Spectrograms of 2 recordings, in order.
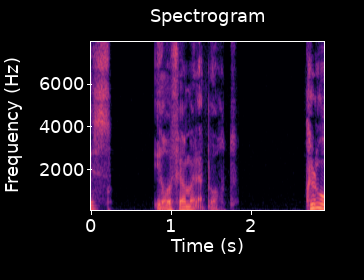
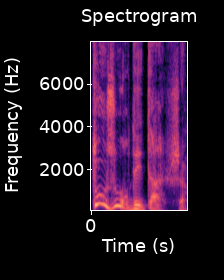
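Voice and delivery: higher, exasperated rebuke; scolding grumble; 6 semitones higher, 4 dB louder than usual. A narrator's reading. Boss rebukes Claude for his stains, exasperated. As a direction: scold a clumsy underling, pitch raised. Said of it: "gronda l'autre".

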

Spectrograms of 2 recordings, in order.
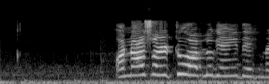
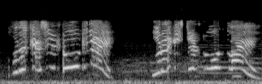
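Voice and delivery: high panicked cry as the castle falls; real panic at the collapse; 10 semitones higher than usual. Real, not acted. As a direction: shout it up high in real alarm.

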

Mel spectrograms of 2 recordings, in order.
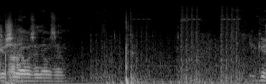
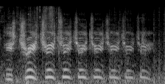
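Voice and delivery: urgent callout; 11 semitones higher, 4 dB quieter than usual. Real, not acted. Urgent callout of enemy position.

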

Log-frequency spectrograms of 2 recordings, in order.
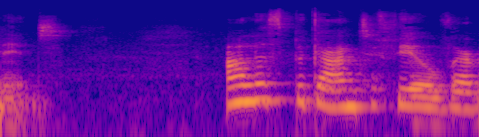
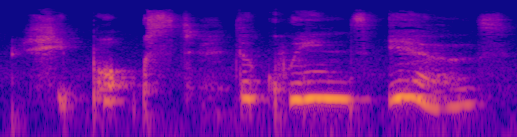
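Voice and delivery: slow, secretive whisper; whispered gossip; 6 semitones higher, much slower than usual. A narrator's reading. Rabbit confides scandal to Alice in a whisper. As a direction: whisper the scandal, taking your time.

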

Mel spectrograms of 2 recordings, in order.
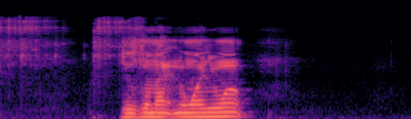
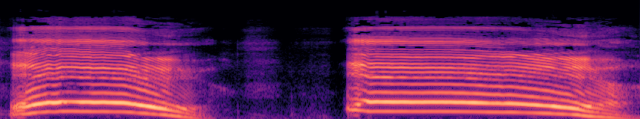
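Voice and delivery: long, loud high yeah; drawn-out yeah; 5 semitones higher, 5 dB louder than usual. Real, not acted. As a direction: stretch the cheer out. Drawn-out cheer.

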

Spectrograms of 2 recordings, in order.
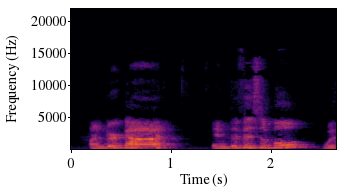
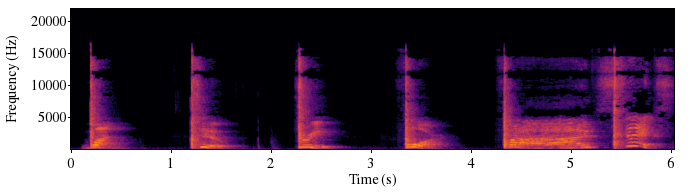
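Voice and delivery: each number called out loud with a clap; loud counting; 7 dB louder, much slower than usual. Shown as a demonstration. Teacher leads the class clapping six times, counted loud. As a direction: count out loud and strong with the claps. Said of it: "clap your hands six times".

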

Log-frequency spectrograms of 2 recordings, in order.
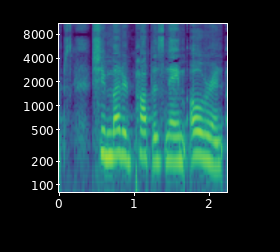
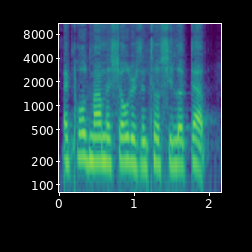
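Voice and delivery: ordinary delivery

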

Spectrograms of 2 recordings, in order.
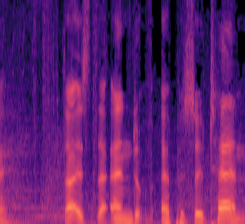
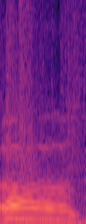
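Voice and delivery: a higher "Oh!" of pretend awe; hammed-up wow; mock gasp of amazement; 10 semitones higher, 3 dB louder than usual. Imagining a friend seeing the clip, mock amazed "Oh!". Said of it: "And I'll be like".

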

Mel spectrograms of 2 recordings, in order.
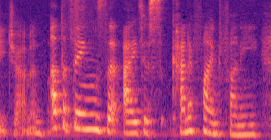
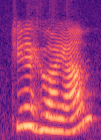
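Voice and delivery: bright, lilting question a notch higher; a light hint of a princess voice; playful princess line; 6 semitones higher, 5 dB louder, faster than usual. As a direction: ask it like a character teasing. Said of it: "she said".

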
